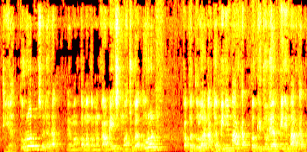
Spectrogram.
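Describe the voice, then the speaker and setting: A man's voice: a little high, expressive, quick pace, fairly bright tone. A man preaching a sermon, telling a testimony story and calling his listeners "saudara" again and again. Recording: echoey room from far off, faint noise.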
